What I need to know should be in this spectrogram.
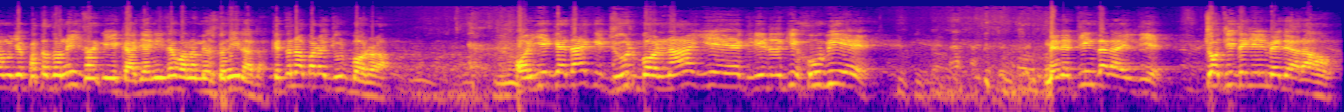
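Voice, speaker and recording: High-voiced man preaching a fiery sermon. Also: fairly bright tone, low-quality recording. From Pakistan. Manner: rousing, leads the crowd in chants; emphatic and combative.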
